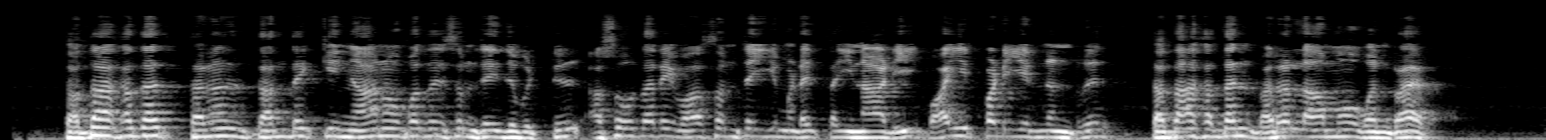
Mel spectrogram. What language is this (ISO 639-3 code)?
tam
